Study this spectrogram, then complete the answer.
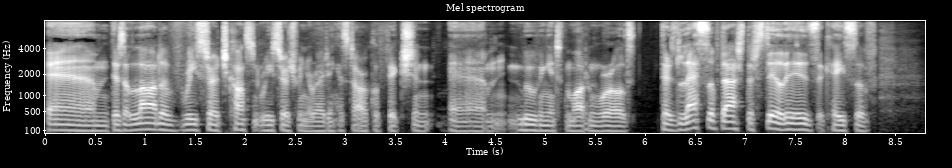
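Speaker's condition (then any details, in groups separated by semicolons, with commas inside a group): No condition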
